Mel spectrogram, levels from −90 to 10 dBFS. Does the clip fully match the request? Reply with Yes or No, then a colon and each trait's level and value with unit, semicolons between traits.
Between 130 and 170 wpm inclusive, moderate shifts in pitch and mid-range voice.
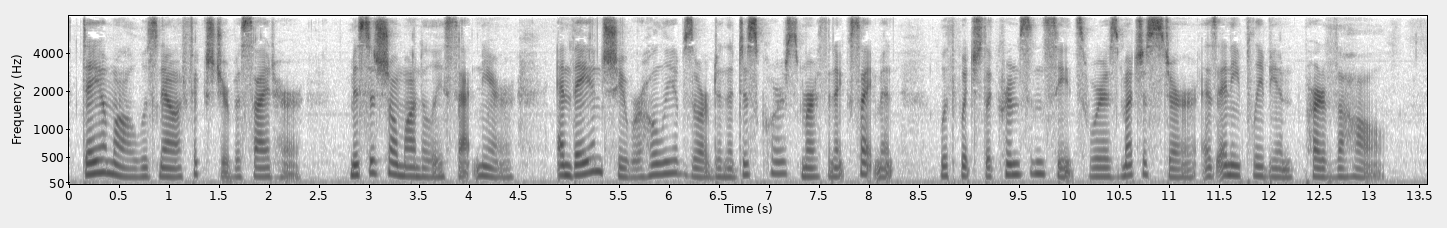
No: average, 180 wpm; average, 3.9 semitones; medium, 160 Hz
